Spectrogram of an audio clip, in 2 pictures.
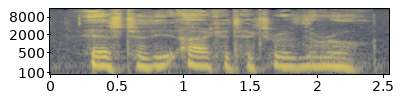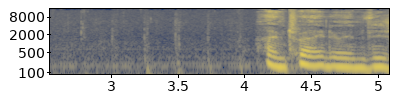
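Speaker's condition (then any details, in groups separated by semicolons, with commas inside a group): Parkinson's disease; lost voice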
